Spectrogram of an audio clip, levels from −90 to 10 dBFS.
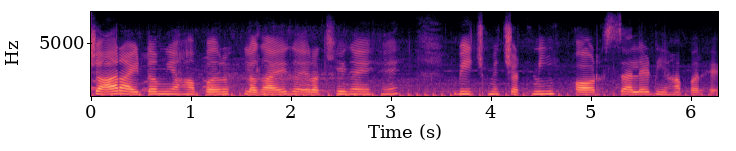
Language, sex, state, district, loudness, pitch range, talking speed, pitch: Hindi, female, Madhya Pradesh, Dhar, -20 LUFS, 210-235 Hz, 160 wpm, 220 Hz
